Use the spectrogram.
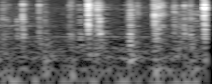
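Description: Quick, close keystrokes clatter on a computer keyboard as someone types a message, a short run of irregular taps heard alone.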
